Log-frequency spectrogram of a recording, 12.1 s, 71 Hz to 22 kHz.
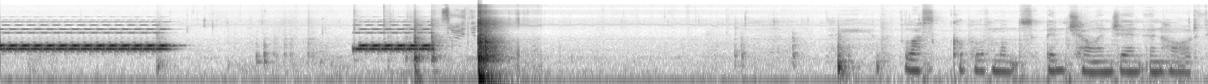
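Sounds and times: desk telephone ringing: 0.0 - 1.9, 3.5 - 4.4.

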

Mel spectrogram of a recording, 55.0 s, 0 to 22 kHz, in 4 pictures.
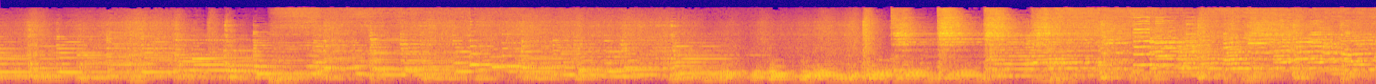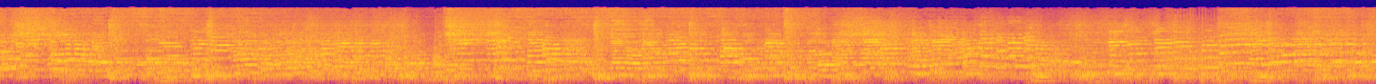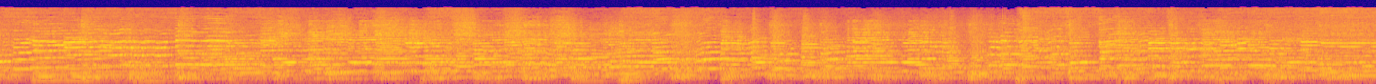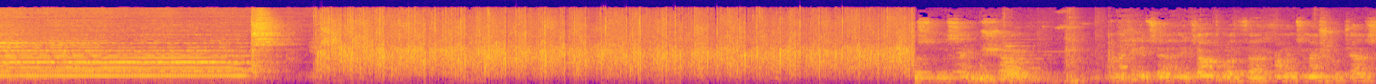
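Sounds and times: sharp drum strokes: 0.0 - 44.3
traditional jazz band playing: 0.0 - 44.4.

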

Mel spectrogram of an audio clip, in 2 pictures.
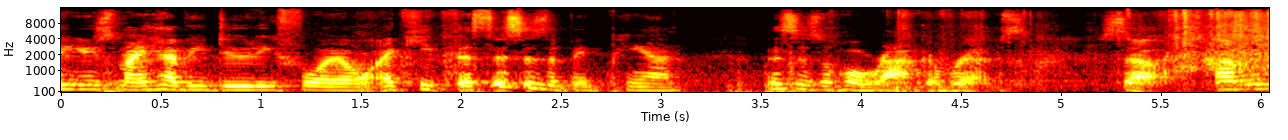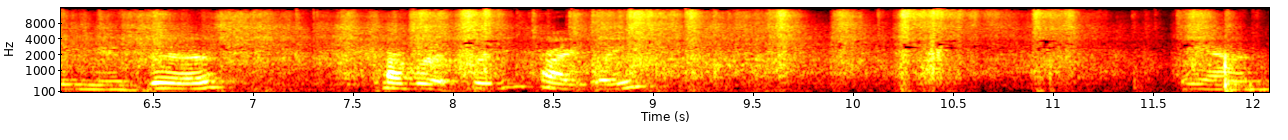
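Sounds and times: aluminum foil crinkling: 4.1 - 12.0.

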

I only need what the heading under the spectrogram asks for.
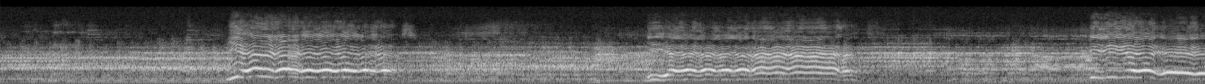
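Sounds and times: held instrumental chords: 0.0 - 12.0
person singing with vibrato: 0.0 - 12.0.

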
